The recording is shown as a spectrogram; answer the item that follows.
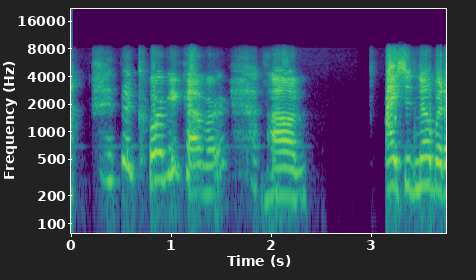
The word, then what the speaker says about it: Kummer: Depends on which side of the family I say comer. The Corby comer.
